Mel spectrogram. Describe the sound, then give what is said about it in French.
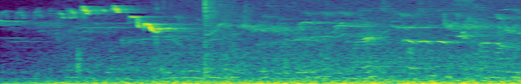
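Scattered bird chirps and short song phrases ring out over a steady outdoor background in the Saint-Martin meadows near the centre of Rennes, France, under a blue sky, some calls bright, others fainter, with no talking. “Sous un grand ciel bleu, la ville semble disparaître pour laisser place au chant des oiseaux et au calme de la nature.”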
